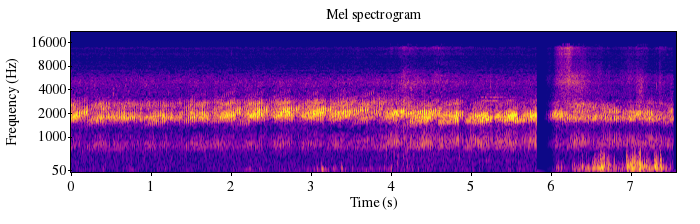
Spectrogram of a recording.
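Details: Misty mountain frog chorus: steady, rapidly pulsing trills fill the clip, broken by a short gap before the end, then continuing over louder low rumbling.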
